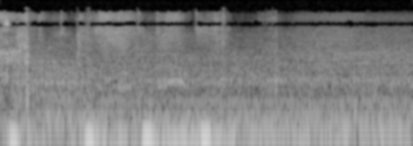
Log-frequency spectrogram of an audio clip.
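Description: Handling noise on a handheld phone's microphone: a few low bumps and rumbles in the first two seconds as the phone is moved into the car, over a steady low hum.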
